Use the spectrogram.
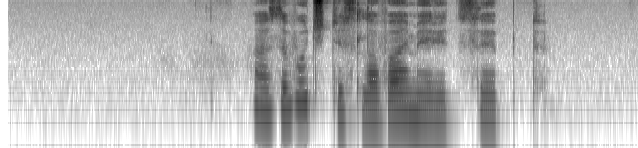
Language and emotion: Russian, sad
